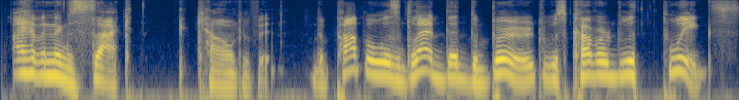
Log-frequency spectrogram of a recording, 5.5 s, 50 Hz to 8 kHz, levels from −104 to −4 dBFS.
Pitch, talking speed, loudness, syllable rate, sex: 150 Hz, 195 wpm, -19 LUFS, 5.0 syllables/s, male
